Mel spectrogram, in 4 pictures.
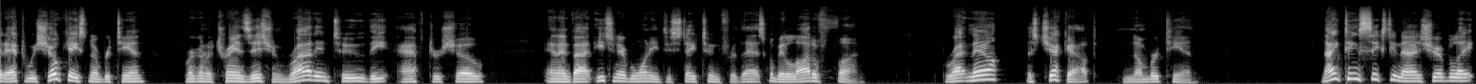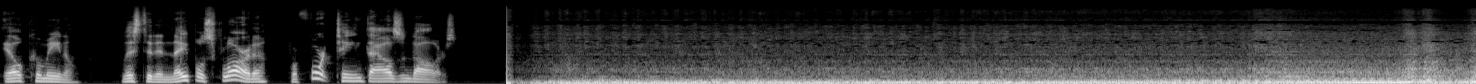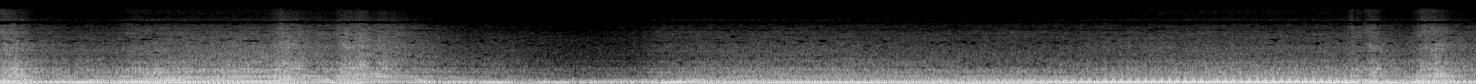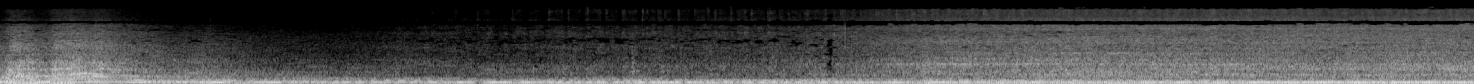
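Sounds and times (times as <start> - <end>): car engine idling and revving: 19.8 - 59.0.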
